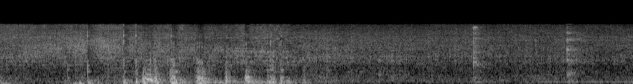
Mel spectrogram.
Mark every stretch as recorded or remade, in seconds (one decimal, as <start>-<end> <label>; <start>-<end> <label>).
0.0-2.2 recorded; 2.2-3.1 remade; 3.1-6.3 recorded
